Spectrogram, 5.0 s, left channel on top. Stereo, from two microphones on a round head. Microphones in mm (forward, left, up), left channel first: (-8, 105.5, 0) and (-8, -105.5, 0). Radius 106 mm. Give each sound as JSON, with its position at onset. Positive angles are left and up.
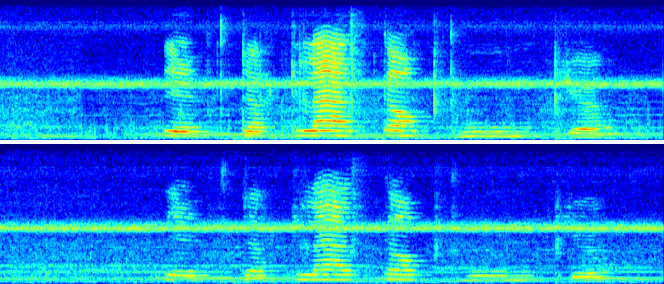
{"t": 0.0, "sound": "an insect", "side_deg": 5, "distance_m": 2.5}
{"t": 1.2, "sound": "singing", "side_deg": 75, "distance_m": 0.7}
